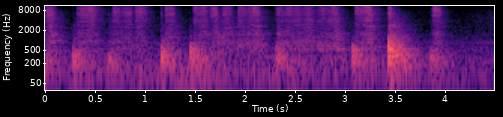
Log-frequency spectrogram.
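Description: Marker pen writing on flip-chart paper: a run of short, faint scratching strokes as the words are written out.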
